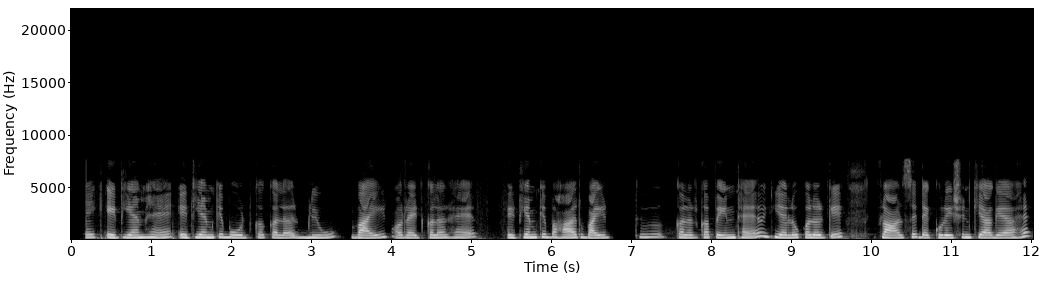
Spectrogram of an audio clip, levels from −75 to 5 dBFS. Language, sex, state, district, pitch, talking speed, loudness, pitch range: Hindi, female, Uttar Pradesh, Budaun, 245 Hz, 160 wpm, -16 LUFS, 240-260 Hz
